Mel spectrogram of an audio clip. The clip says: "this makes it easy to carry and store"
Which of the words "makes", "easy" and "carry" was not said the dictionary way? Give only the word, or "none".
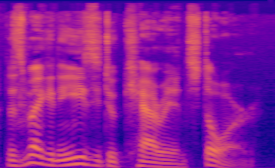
makes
